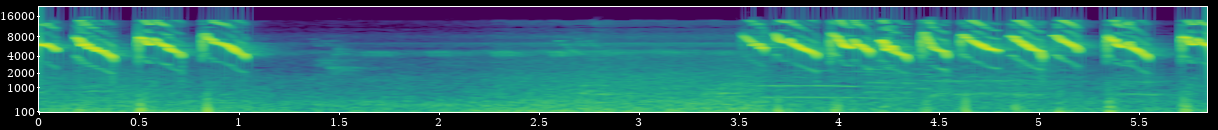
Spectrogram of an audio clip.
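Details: Oriental white-eye, master song for cage-bird training, smooth and powerful. Three high falling whistles, a long quiet gap, then a brisk run of about eight similar sharp notes, with faint low noise throughout.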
